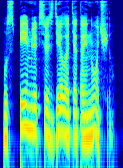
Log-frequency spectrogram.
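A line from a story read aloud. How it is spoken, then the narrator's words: Calm question. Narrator (Russian): спокойно спросил Ян Дорак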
